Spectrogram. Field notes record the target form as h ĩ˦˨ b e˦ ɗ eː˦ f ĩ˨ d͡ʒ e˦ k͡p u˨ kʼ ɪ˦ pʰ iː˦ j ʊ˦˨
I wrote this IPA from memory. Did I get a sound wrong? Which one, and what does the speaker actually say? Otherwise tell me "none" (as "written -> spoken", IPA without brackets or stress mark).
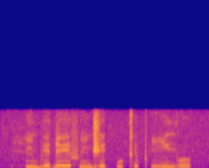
none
